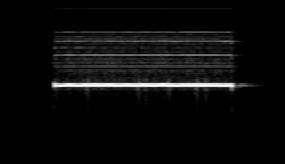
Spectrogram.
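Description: Recorder playing one long steady B flat, a clear pure tone held for about two seconds alone before fading out.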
